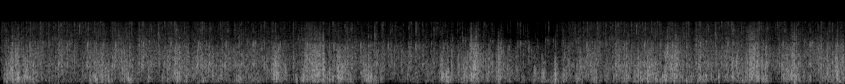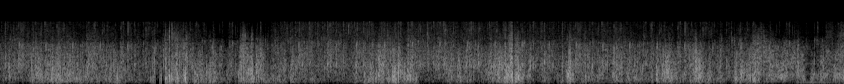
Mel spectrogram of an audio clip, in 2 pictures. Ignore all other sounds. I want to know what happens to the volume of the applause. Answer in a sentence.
The loudness of the applause stays about the same.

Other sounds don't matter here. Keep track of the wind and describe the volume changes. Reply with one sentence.
The loudness of the wind stays about the same.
